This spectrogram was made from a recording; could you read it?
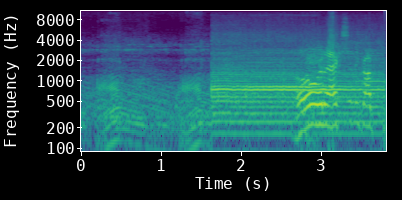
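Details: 1973 Casal K197 moped, Portuguese-built under Zündapp licence, two-stroke, run after refuelling: buzzy note picks up sharply and climbs cleanly as throttle opens, pulling uphill without misfires; engine healthy.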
